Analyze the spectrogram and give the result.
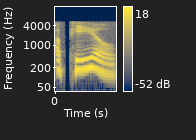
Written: appeal

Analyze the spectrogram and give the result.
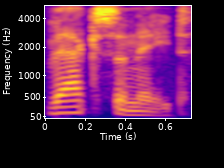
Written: vaccinate

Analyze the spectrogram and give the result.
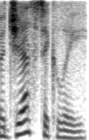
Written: majestically

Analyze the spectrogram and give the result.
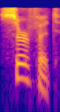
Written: surfeit

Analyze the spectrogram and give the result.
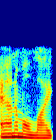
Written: animallike

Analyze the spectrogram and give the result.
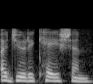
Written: adjudication

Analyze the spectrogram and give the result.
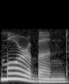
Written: moribund

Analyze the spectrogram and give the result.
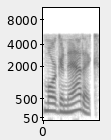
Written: morganatic

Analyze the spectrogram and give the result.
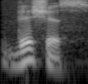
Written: vicious

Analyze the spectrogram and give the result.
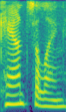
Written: cancelling

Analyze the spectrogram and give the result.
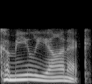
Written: chameleonic

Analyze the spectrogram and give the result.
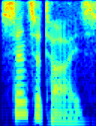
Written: sensitize

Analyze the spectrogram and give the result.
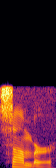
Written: somber

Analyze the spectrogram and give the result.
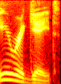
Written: irrigate

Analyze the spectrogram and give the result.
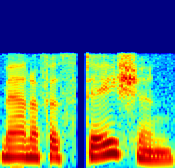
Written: manifestation

